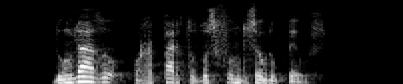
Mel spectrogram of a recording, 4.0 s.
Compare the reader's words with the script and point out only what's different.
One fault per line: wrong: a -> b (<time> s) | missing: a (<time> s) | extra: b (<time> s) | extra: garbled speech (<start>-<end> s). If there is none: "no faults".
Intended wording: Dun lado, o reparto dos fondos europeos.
no faults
